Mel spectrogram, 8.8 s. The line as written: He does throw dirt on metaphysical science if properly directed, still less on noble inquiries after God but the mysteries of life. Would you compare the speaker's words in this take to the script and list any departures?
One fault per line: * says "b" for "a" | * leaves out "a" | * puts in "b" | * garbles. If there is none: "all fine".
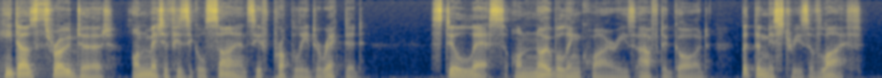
all fine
